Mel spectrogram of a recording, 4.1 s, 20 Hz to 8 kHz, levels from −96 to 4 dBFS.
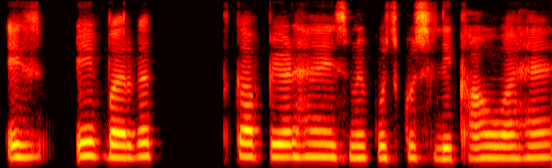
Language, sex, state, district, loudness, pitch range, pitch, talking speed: Chhattisgarhi, female, Chhattisgarh, Kabirdham, -30 LUFS, 210-230 Hz, 220 Hz, 160 wpm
